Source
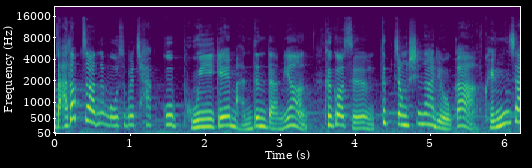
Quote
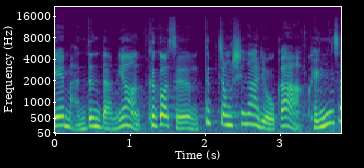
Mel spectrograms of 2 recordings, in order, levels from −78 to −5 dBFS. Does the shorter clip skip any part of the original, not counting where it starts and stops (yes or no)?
yes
